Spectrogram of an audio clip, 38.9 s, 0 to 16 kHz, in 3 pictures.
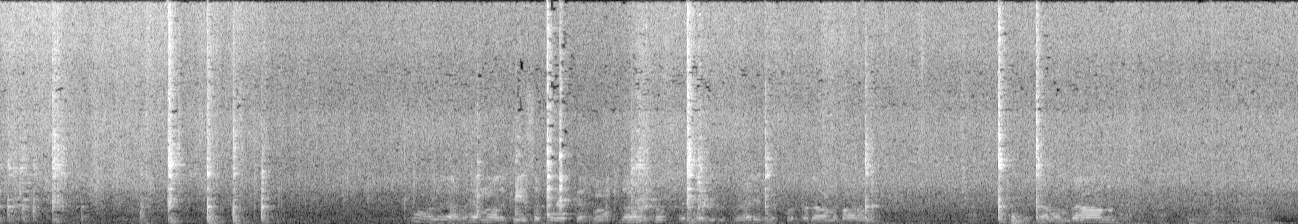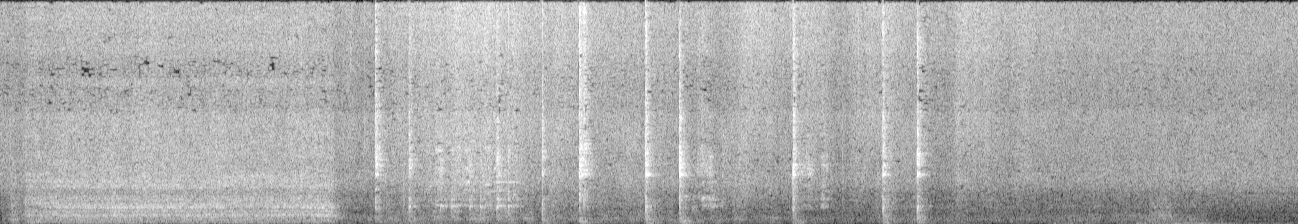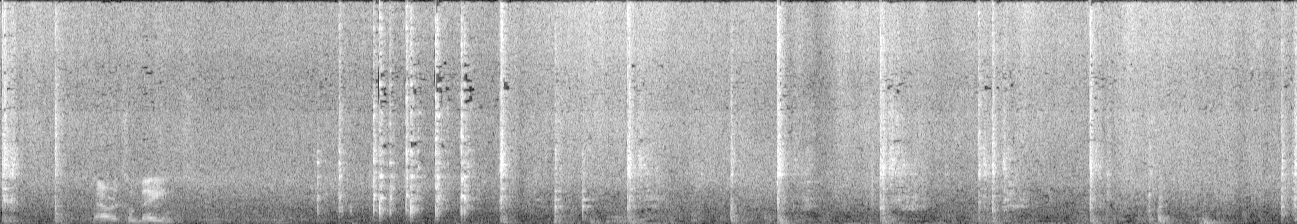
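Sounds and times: metal spatula scraping wok: 0.0s - 2.8s, 4.6s - 8.9s, 15.8s - 22.8s, 26.0s - 26.7s, 29.1s - 38.9s
loud steady hiss: 0.0s - 38.9s
meat and onions sizzling in wok: 0.0s - 38.9s.

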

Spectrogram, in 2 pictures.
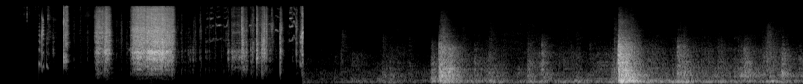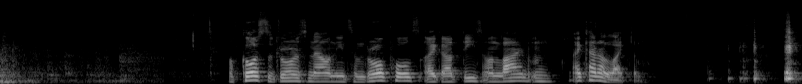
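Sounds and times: objects clicking and clattering: 0.2s - 9.4s
loud scrape: 0.4s - 3.0s
cart casters rolling on concrete: 0.4s - 9.5s
cart bumps: 3.0s - 9.6s.

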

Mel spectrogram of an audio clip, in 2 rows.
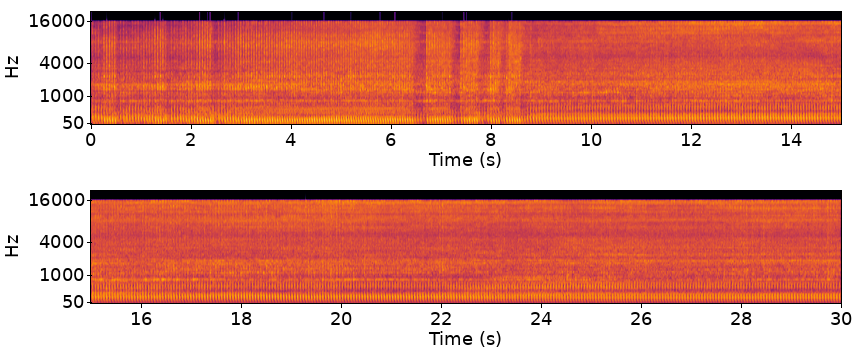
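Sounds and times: small engine running: 0.0s - 30.0s.

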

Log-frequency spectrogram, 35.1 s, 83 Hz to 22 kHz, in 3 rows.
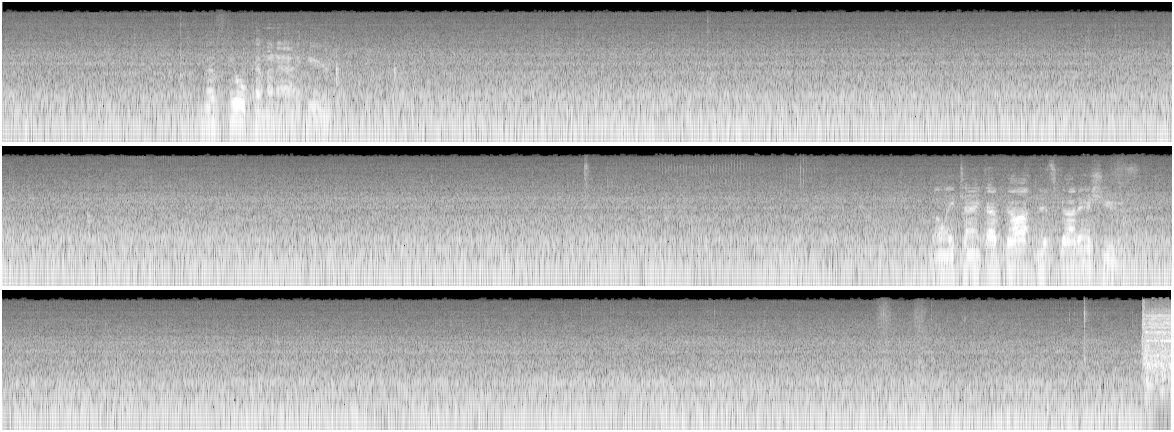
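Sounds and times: low mechanical hum: 0.0s - 35.0s.

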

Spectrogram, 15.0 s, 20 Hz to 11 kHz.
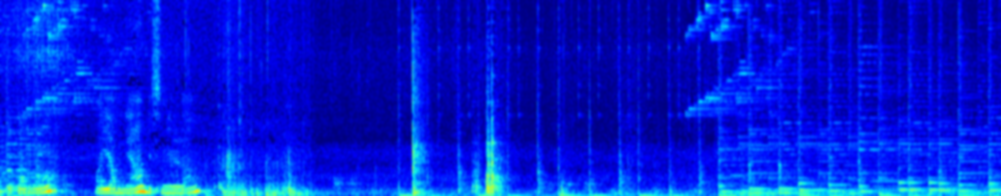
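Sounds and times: spatula knocking and scraping wok: 6.0s - 10.4s.

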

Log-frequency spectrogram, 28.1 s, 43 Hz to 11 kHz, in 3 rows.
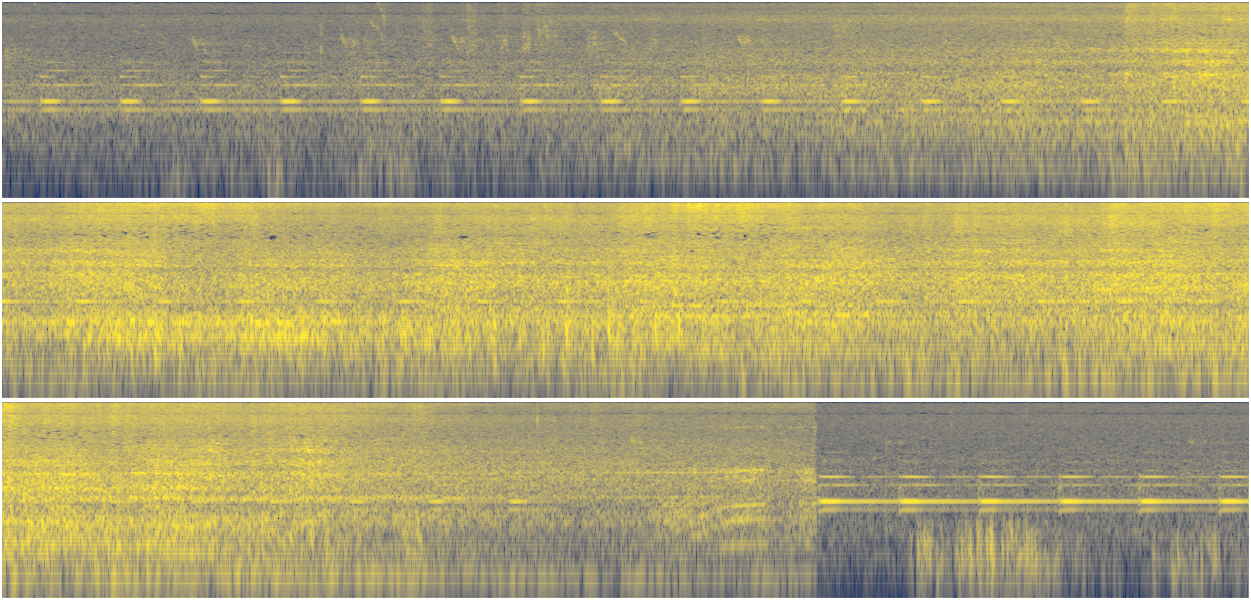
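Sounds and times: train wheels rolling on rails: 4.5s - 24.8s.

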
